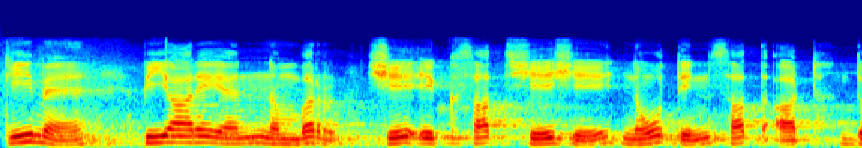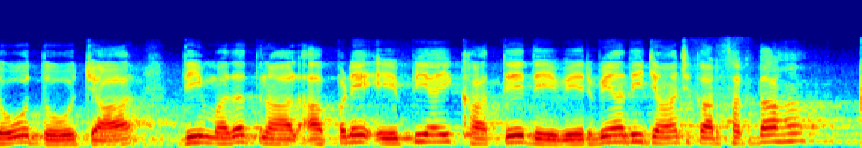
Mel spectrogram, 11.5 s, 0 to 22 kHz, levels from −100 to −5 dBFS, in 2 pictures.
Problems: none marked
